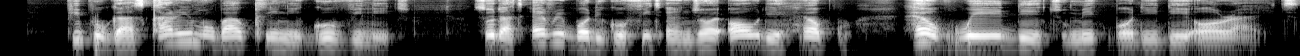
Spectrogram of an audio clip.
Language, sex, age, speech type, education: Nigerian Pidgin, male, 15-29, spontaneous, tertiary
